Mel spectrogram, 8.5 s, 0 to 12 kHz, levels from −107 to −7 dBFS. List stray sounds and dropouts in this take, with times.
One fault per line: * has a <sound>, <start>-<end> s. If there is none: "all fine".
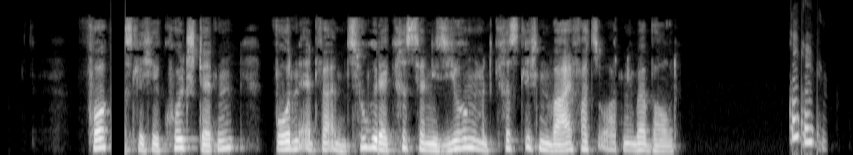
* has a dropout, 1.1-1.2 s
* has a chirp, 7.9-8.3 s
